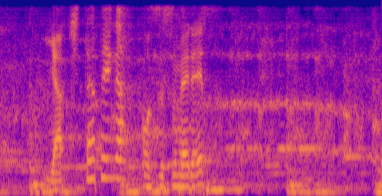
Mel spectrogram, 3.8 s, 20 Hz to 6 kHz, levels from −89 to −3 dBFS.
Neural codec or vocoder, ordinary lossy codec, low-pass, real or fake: codec, 24 kHz, 6 kbps, HILCodec; none; 5.4 kHz; fake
